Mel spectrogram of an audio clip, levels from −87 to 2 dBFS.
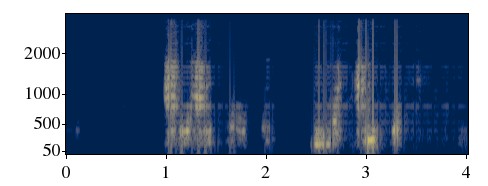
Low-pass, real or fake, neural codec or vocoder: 3.6 kHz; real; none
